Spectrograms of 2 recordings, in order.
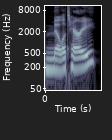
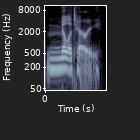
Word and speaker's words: military: a r y military in British English they often cut out the a so instead of military it would be military military that a is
